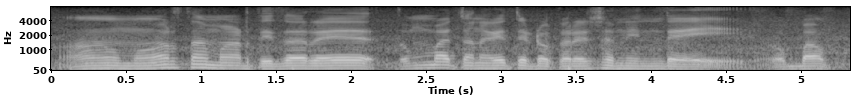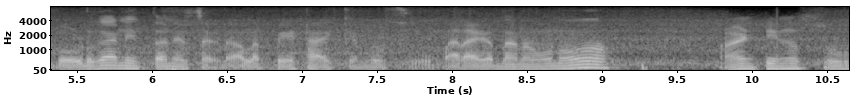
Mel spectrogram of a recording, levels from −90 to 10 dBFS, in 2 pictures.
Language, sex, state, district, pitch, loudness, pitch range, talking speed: Kannada, female, Karnataka, Raichur, 120 Hz, -17 LUFS, 110-125 Hz, 130 wpm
